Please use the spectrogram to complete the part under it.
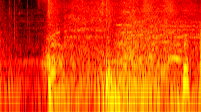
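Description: Fire roars up in a burst.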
